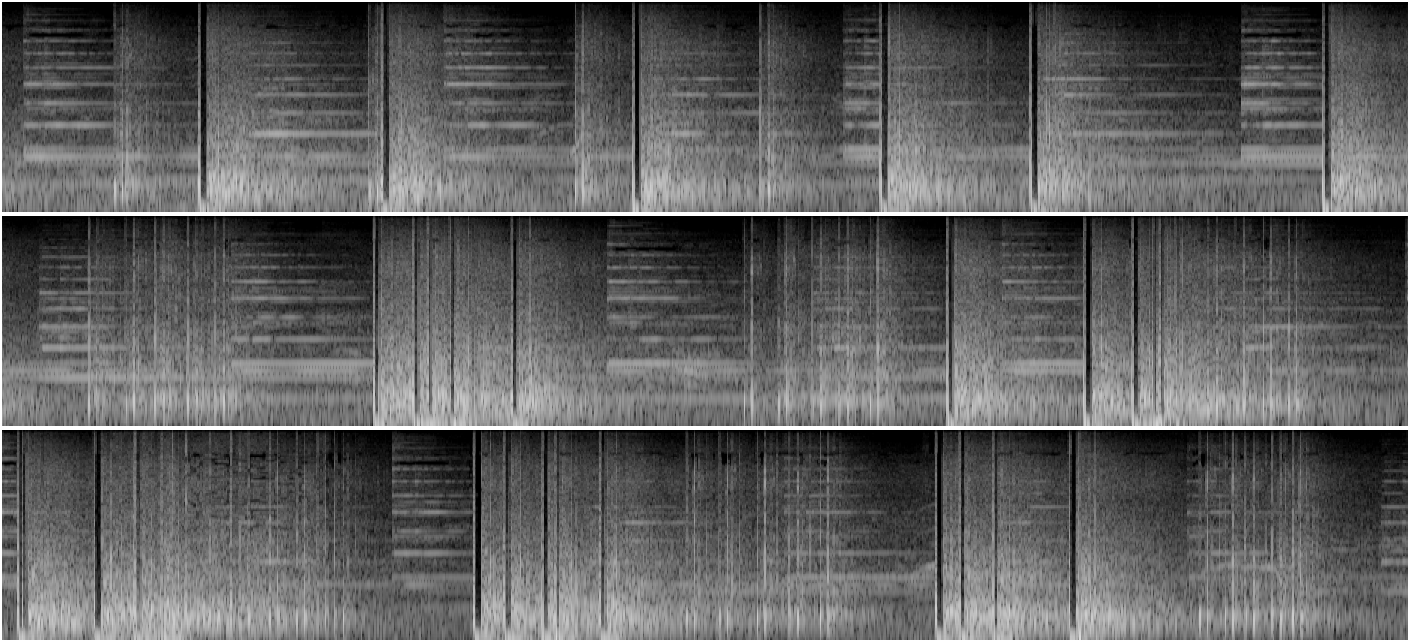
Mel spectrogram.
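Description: Aerial fireworks display: shells bursting in quick succession, about one bang a second, many followed by crackling.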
